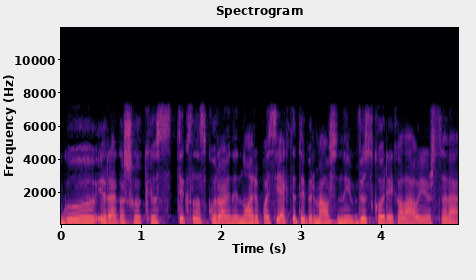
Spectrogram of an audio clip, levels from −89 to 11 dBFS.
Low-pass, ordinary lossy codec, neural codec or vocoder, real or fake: 7.2 kHz; AAC, 64 kbps; codec, 16 kHz, 8 kbps, FunCodec, trained on LibriTTS, 25 frames a second; fake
